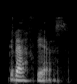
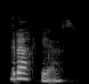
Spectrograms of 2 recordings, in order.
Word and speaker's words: gracias: welcome to Malaga the reply to this was graas thank you in this word the letter c is pronounced like the English listen again and practice saying it yourself graas perhaps you've heard these words before too Barcelona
